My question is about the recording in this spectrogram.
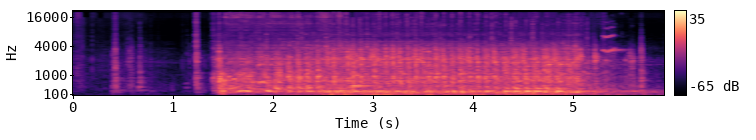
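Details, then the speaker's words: John Deere 4010 diesel cranking with throttle wide open, battery weakening, good fuel pressure confirmed: long steady cranking about three beats a second, brief attempt to catch, won't start; owner suspects a clogged screen inside the pump. "I got the throttle, you know, cracked wide open. Trying to get this thing to start. I've adjusted it, moved it. You can hear it's trying to hit."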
